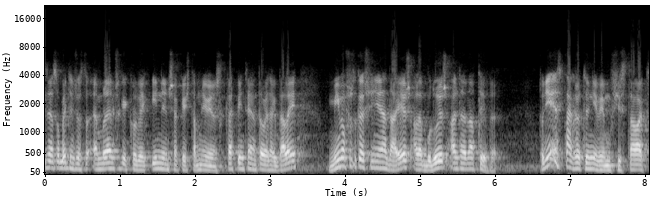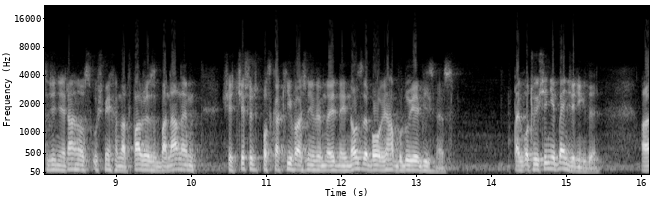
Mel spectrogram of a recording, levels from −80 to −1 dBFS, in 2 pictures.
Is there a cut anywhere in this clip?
yes; 1 cut; at 3.7 s

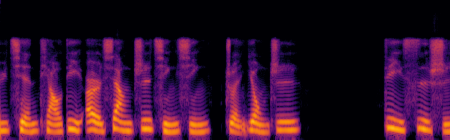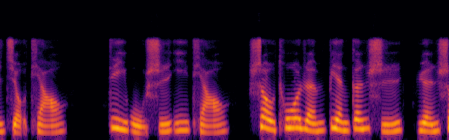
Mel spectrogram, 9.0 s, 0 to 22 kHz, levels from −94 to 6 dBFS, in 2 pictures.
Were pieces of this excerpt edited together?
yes; 2 cuts; at 5.5 s, 6.9 s

